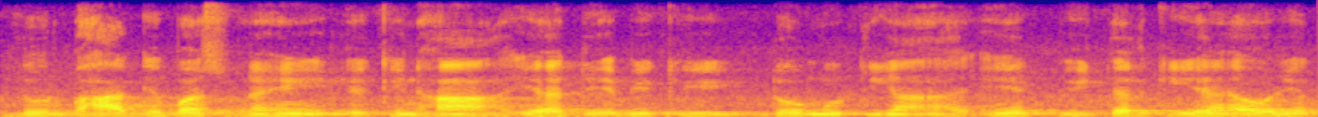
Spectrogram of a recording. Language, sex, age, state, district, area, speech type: Hindi, male, 45-60, Uttar Pradesh, Azamgarh, rural, read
